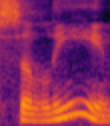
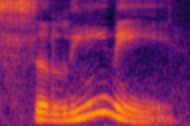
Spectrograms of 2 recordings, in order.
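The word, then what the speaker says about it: Selene: My apologies, goddess. I have been mispronouncing your name. I thought it was Seline. It's Seleni.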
